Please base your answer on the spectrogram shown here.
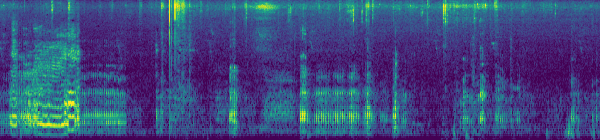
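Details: Brolgas recorded near Longreach in Queensland, Australia, opening with a strong, rough trumpeting call lasting about two seconds, followed by scattered shorter honking and croaking notes with quieter gaps between.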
